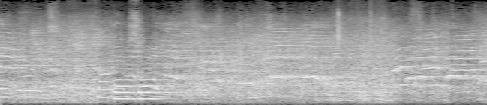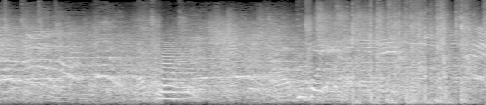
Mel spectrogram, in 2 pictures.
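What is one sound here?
Spectators shout and cheer in an echoing indoor ice rink.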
